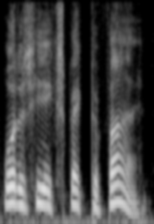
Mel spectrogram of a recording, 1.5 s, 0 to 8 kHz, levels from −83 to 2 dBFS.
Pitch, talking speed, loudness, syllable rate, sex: 150 Hz, 235 wpm, -17 LUFS, 4.7 syllables/s, male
